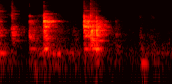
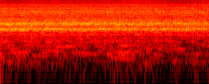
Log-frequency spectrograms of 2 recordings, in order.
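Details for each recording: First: Bicycle disc brake, wheel spun by hand: uneven bright swishes in quick bursts that fade as it slows, the rotor rubbing the caliper pads; the caliper is then loosened and an alignment tool slid in. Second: Stumpjumper mountain bike wheel being serviced for brake rub during a rotor change: the freehub ticks in a fine, even stream as the wheel coasts, with no scraping or rubbing. The wheel spins freely, normal.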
